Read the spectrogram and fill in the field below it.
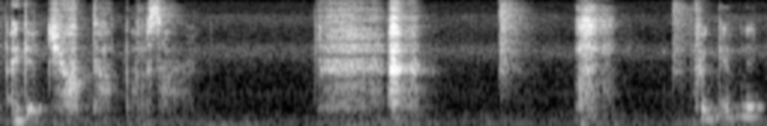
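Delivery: high, breathy fake sob through the words; mock choked-up crying. Paper hanger fake-cries to viewers, hammed-up choked whisper. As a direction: ham up tearful gratitude over his own work. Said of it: "I was kidding about the crying".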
